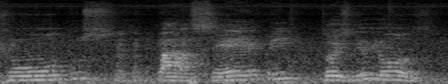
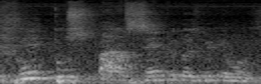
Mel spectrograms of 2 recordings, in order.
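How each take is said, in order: First: The phrase is said slowly and deliberately. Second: The phrase is said at a normal speed.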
